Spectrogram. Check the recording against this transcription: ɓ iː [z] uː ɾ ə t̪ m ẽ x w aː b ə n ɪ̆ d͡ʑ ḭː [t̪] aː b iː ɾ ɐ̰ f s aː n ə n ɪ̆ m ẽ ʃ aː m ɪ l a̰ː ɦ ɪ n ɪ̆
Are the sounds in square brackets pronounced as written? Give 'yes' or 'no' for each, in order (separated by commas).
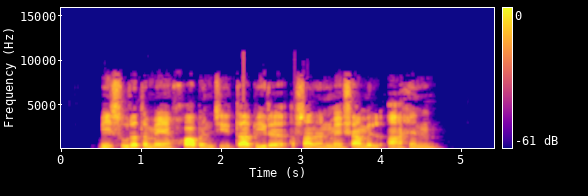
no, yes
